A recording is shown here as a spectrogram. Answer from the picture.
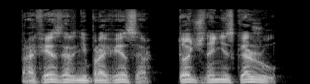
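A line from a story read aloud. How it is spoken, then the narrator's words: Growling. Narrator (Russian): прорычал голос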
